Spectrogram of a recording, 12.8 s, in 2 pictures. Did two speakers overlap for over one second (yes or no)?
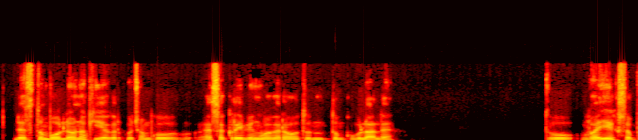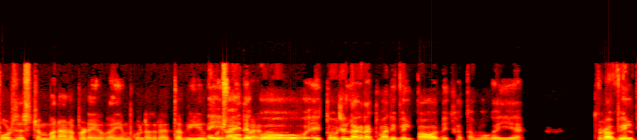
no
